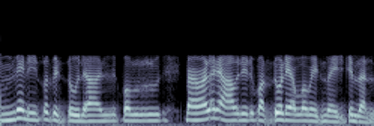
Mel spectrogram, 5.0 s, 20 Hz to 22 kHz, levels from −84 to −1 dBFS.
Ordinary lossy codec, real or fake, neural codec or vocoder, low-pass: none; fake; autoencoder, 22.05 kHz, a latent of 192 numbers a frame, VITS, trained on many speakers; 3.6 kHz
